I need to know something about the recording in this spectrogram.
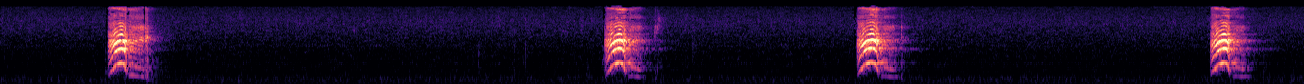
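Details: A female pet sugar glider barks in short, sharp yaps that sound like hiccups, single notes spaced irregularly a second or more apart.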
